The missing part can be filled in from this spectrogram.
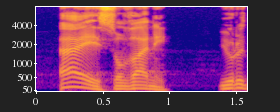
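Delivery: put-on Slavic-tinged accent. Voicing a character's greeting, trying a different voice, slipping into Slavic accent. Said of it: "I keep slipping into Slavic".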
